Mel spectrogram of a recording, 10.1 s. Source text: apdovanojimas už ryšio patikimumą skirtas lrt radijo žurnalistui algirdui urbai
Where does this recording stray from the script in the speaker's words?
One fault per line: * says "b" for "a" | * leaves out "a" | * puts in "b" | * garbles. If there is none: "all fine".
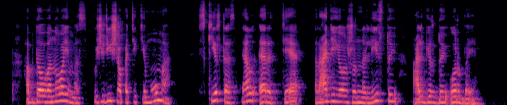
all fine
